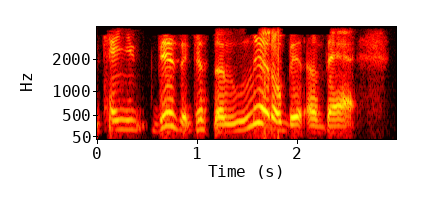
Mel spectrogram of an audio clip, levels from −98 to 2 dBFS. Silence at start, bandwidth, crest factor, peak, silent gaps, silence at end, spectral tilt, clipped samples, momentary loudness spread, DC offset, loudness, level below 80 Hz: 0.05 s; 4 kHz; 14 dB; -12 dBFS; none; 0.15 s; -6.5 dB/octave; under 0.1%; 8 LU; under 0.1%; -26 LUFS; -66 dBFS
